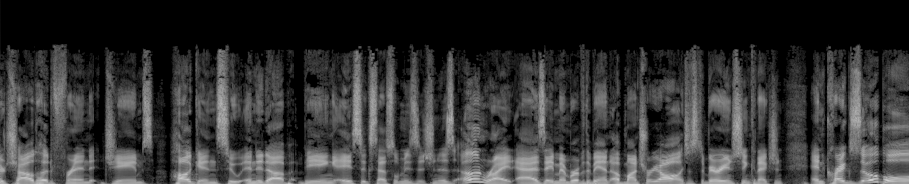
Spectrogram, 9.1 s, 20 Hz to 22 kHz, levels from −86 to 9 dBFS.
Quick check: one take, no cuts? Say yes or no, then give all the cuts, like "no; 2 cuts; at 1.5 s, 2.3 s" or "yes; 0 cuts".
no; 1 cut; at 6.8 s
